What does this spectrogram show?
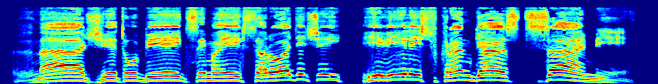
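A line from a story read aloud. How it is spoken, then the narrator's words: Booming ogre voice. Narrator (Russian): прогремел высокий Огр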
